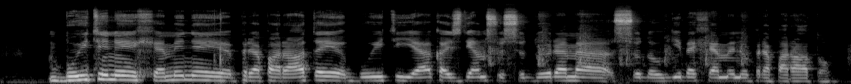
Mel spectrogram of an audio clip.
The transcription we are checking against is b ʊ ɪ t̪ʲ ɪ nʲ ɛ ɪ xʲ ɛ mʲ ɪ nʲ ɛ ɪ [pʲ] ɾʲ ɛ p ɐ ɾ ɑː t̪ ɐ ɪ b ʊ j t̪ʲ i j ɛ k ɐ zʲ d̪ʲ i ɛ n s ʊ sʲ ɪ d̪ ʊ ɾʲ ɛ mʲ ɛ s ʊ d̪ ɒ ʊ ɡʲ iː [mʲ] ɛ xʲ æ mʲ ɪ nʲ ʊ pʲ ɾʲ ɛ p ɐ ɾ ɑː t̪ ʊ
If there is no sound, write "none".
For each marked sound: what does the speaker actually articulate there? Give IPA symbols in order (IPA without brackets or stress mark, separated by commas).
pʲ, bʲ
